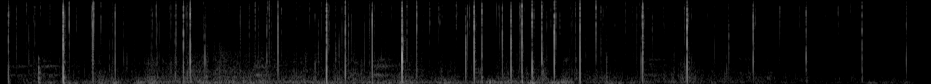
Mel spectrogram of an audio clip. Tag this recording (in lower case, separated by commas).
fire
